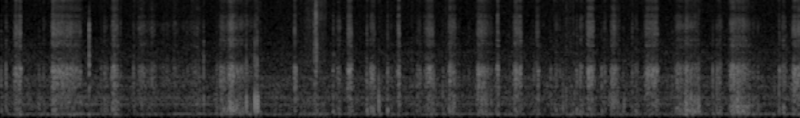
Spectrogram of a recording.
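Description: A blue plastic ballpoint pen with a metal tip writes characters on thin practice paper printed with a red calligraphy grid. Quiet, dry scratching strokes come in short, bright bursts with tiny pauses between them, over a faint steady low hum.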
